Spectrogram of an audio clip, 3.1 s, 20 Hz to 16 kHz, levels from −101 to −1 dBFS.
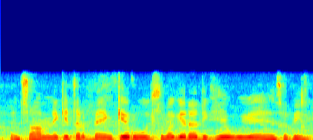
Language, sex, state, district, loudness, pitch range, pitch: Hindi, female, Uttar Pradesh, Hamirpur, -16 LUFS, 235-245 Hz, 240 Hz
